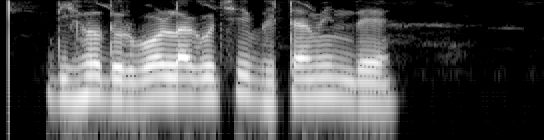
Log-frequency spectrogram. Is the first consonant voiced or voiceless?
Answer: voiced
